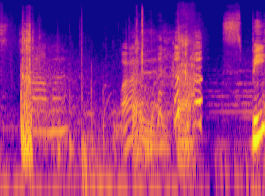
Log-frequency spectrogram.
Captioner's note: laughing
